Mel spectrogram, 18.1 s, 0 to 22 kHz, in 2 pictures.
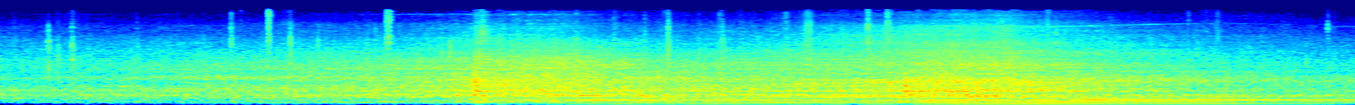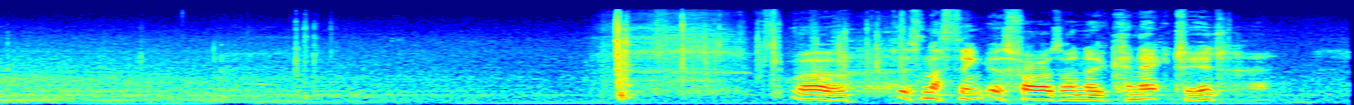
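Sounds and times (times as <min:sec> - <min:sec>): vehicle driving past: 0:01.1 - 0:10.3.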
